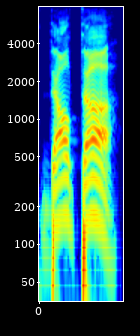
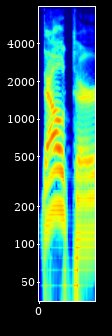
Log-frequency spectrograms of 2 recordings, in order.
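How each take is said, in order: First: The word ends in a plain vowel, no r. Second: The word ends with an added r sound. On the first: The speaker calls it right. "it's Delta" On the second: The speaker calls it wrong. "It's not Delta"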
